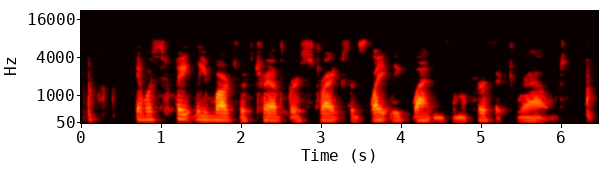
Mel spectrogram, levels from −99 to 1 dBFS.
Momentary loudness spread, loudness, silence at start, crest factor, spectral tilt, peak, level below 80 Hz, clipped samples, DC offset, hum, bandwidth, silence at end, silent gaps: 15 LU; -45 LUFS; 0.1 s; 22 dB; -4.5 dB/octave; -24 dBFS; -90 dBFS; under 0.1%; under 0.1%; none; 8 kHz; 0.1 s; 0.50-0.68 s, 6.16-6.25 s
